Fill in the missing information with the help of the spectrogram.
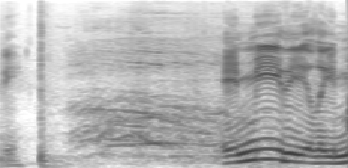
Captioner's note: audience exclaims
